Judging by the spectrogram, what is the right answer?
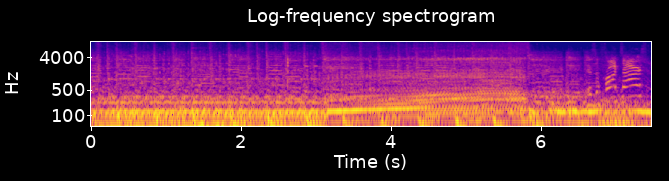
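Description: A Hellcat-powered offroad 4x4 crawls over rocks with its rear tires spinning. Its engine roars loudly and continuously, swelling and shifting in pitch as it revs under load, with voices audible toward the end.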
